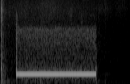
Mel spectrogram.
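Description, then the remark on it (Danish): A single one-second beep of a telephone ringing tone as a reporter calls one of Brian Mørk's bookers from a radio studio: a steady, mid-pitched hum that starts and stops abruptly, loud and alone with no talking. “Vores reporter Peter Marstal har forsøgt at forfølge de her to ledetråde, blandt andet ved at ringe til en af Brian Mørks bookere”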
